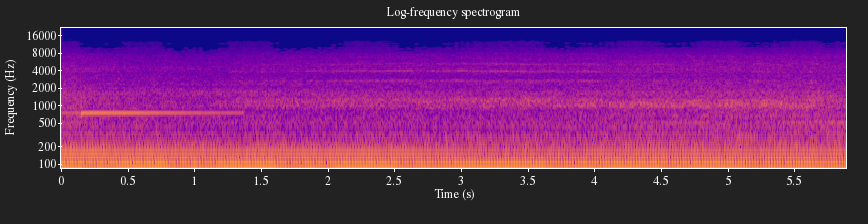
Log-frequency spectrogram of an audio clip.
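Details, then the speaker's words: 2014 Chevy Cruze 1.4L turbo with a replacement engine, first start: it catches fast and runs well, but a thin belt squeal rides over it and fades, expected to go away as it warms up. "It sounds like an engine with 1,600 miles on it, Yeah, except for the squeaky belt. we got a little That'll go away. belt squeak going on, but that'll kind of go away as it warms up."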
